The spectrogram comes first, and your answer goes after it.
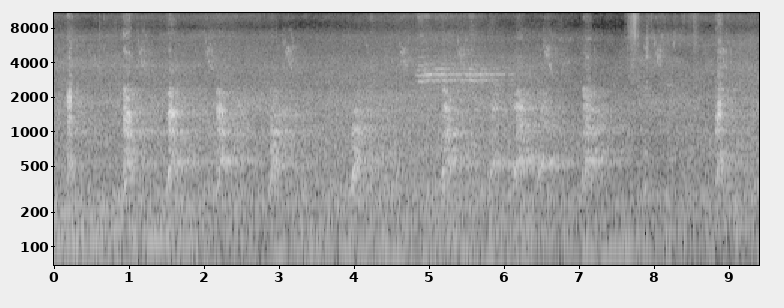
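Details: Dog barking at a distance, sparse sharp barks spaced about a second apart over a background hum, with a faint thin whine heard briefly in the middle.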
